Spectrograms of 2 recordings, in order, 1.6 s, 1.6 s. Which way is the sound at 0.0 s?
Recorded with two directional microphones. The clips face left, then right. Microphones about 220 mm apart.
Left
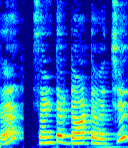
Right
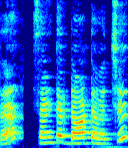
40° left (ahead or behind).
